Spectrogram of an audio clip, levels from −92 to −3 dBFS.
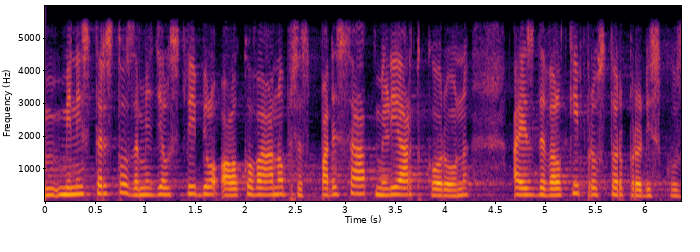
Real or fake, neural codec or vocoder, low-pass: real; none; 5.4 kHz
